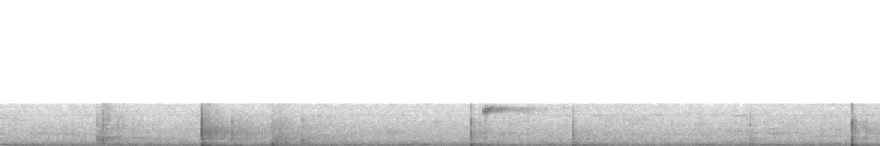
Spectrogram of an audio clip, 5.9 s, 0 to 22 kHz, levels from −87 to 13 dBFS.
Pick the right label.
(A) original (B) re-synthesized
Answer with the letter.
A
